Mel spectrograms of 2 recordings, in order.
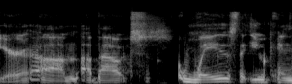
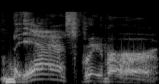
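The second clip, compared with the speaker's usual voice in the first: thin, shriveled, shrill voice with swooping pitch; 4 semitones higher than usual. Voicing a priest who catches a player in a tomb: loud booming shrill voice. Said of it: "this, like, loud, booming, shriveling voice".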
